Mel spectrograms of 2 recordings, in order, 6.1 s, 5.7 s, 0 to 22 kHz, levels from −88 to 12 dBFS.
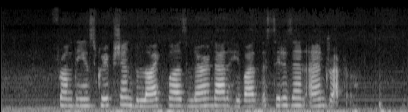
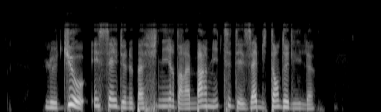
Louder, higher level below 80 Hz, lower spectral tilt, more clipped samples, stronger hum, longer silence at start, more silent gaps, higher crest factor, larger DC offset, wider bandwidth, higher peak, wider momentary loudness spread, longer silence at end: about the same, -19 LUFS vs -20 LUFS; first, -30 dBFS vs -48 dBFS; about the same, -6.5 dB/octave vs -5.5 dB/octave; neither; neither; second, 0.05 s vs 0.7 s; neither; about the same, 18 dB vs 20 dB; neither; first, 15.5 kHz vs 9.4 kHz; about the same, -2 dBFS vs -2 dBFS; first, 20 LU vs 13 LU; second, 0 s vs 1 s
